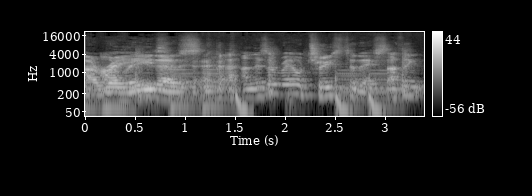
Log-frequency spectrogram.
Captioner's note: laughs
